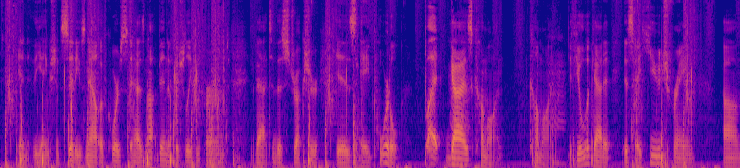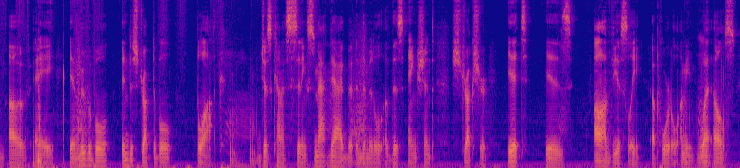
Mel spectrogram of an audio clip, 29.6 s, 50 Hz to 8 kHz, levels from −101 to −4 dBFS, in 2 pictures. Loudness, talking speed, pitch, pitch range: -42 LUFS, 125 wpm, 80 Hz, 75-100 Hz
